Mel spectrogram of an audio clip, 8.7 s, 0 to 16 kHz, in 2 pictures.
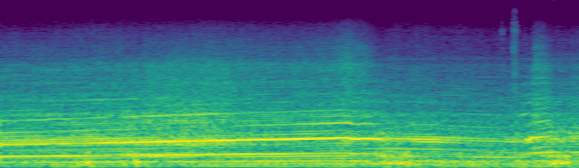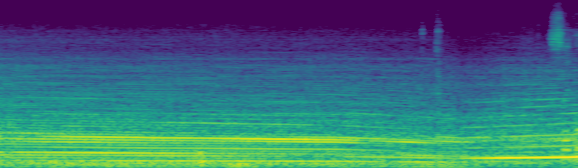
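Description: Ferrari F12 Berlinetta V12 pulling hard in second gear, a loud in-cabin engine note rising steadily in pitch with a brief dip at a shift, then climbing again.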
